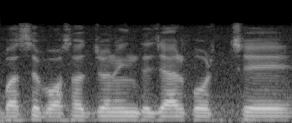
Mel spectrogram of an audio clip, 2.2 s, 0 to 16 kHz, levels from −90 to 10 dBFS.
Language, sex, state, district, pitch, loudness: Bengali, male, West Bengal, Jalpaiguri, 110 Hz, -18 LUFS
